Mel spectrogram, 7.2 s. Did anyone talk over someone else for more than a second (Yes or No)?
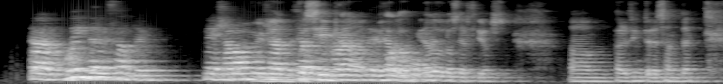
Yes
